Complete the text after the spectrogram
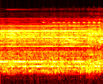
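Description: Coins clink and jingle as they pour out in a quick stream.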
